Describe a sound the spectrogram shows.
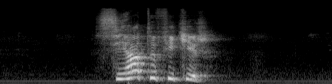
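An elderly man reads aloud calmly, close to a microphone.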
